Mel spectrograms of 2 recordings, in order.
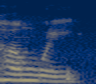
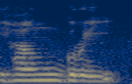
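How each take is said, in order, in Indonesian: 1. Diucapkan dengan cepat, bunyi g dihilangkan. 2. Diucapkan dengan pelan, bunyi g diucapkan. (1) "Biasanya bilangnya I'm hungry. Hil- hilang G-nya tuh pasti hilang" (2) "kalau misalnya mau dipelanin, pasti dia ada G-nya lagi"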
